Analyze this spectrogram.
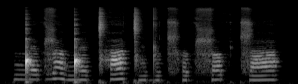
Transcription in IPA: ŋ͡ǃ ɛ θ ʐ ɐ ŋ͡ǃ ɛ ǀʰ a ɡ͡ǀ ɛ d ə ʈ͡ʂʰ ə θ ʂ ʌ θ ʈ͡ʂ a

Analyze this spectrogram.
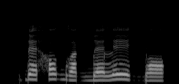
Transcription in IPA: ɗ ɛ˧ h ɔ˦ ɡʷ a˨ ɡ͡b ɛ˨ l eː˦˨ ɡ͡b ɔ˨

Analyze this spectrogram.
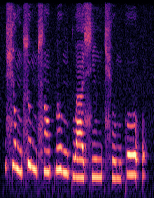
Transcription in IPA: ɕ ɔ˥˧ ŋ s u˥˧ m s ɔ̃˦ k̚ l u˥˧ ŋ t̪ w a˧ ɕ ĩ˧ m t͡ɕʰ u˧ m k o˦ ʔ

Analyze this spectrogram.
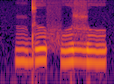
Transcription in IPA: n d ɵ f ʊ ɮ ʊ

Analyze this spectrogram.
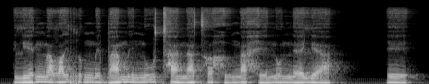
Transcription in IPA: lʲ ɛ ŋ͡m ɛ lˠ i r u ŋ͡m e b a m i n̪ u tʰ a n a t̪ʰ ʌ h ɯ ŋ a h e n̪ o n̪ ɛ lʲ a | e

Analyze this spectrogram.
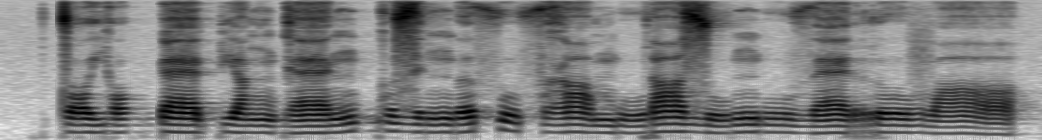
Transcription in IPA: t ɔ j ɔ ɡ ɠ æ pʲ ɑ ŋ ɡ æ ŋ ʊ ɡ ʊ z ɪ ŋ ə θ u θ ɣ ɑ m u ɾ ɑ z u ŋ u ð æ r ʊ β ɑ

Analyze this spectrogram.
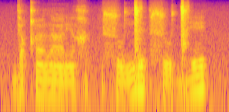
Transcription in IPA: ɡ ɛ qʰ ɛ̃ l ã ɾ ẽ χ | s ʊ ŋ͡ǀ e p s ʊ ɡ͡ǀ e

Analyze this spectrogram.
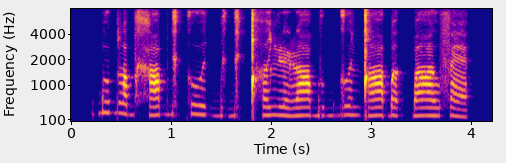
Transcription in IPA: ɓ u b lˠ ɪ b x ɑ b ɡ ɪ k u ɪ̯ ɡ͡b ɪ ɡ ɪ ǃʰ ʌ ʎ ɭ ɪ ɭ ɑ b u b ɡ u ə̯ ŋ͡ǃ ɑ ɓ ʌ ɡ͡b ɑ ʊ̯ f æ

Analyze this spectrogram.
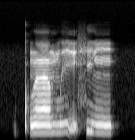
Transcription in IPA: kʷʼ ɐ̃ː m ɣ ḭ s j ĩ

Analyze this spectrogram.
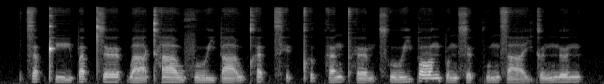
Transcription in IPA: t͡s ɐ˧ p̚ kʰ iː˨˩ p ɐ˨˥ p̚ t͡s œː˨ k̚ w aː˨˩ kʰ aː˨ w f uː˨˩ j p aː˨˩ w kʰ ɐ˧ t̚ t͡sʰ ɪ˨˥ k̚ pʰ ʊ˥ k̚ h ɐ˨˥ ŋ pʰ œː˨˩ m t͡sʰ uː˨˥ j p ɔː˥ n p ʊ˨ ŋ s ɵ˨ t̚ kʷ ɪ˨˥ ŋ s aː˨˩ j k ɵ˨˥ n n̪ ɵ˥ n

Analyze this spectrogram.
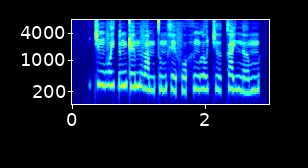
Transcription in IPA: c ə˧ ŋ v ə˧˥ j ɗ ə˧˥ ŋ ʈ e˧˥ m v a˨˩ m t̪ ə˨˩˦ m x e˨˩ f o˨˩˨ h ə˧ ŋ l o˨˩˦ c ɨ˨˩˨ ə̯ k a˧ j n ə˨˩˦ m

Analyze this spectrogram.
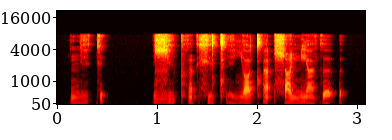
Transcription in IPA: n e̤˨ k | ɮ e̤˦ pʰ ə̃˨ ʔ xʲ ə̤˦ tʼ e̤˨ ʎ ɒ˨˦ tʼ ã˦ ʔ ɬ ɑ˧ ɲ j ã˧ k ə˧ ʔ

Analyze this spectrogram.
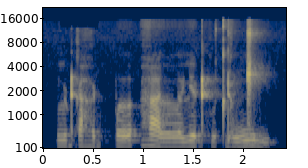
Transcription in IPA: l u ɖ k a ɦ ɤ ɖ pː ɤ | ɦ a lː ɤ lʲ a ɖ k u t ɖ ɤ ŋ͡ǁ i

